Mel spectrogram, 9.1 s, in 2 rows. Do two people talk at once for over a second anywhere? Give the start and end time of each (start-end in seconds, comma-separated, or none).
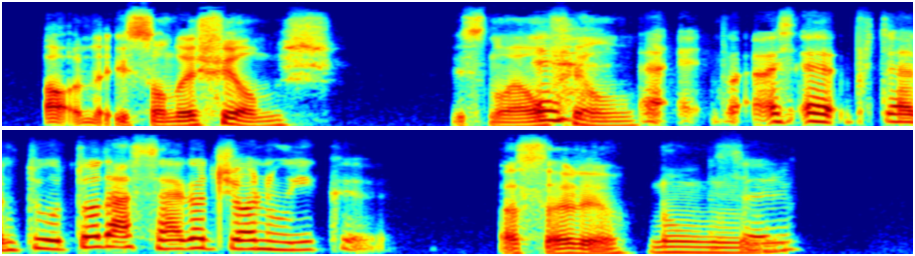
none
